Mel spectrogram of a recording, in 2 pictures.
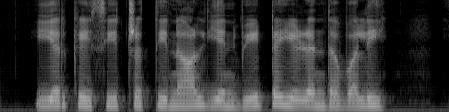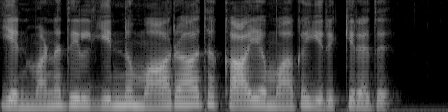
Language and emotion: Tamil, sad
